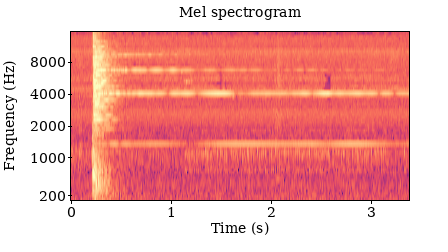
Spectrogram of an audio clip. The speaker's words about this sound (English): I have this rod. This is aluminum. And when I bang it against the floor, it's going to rattle, and you should be able to hear that and see the frequency components.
